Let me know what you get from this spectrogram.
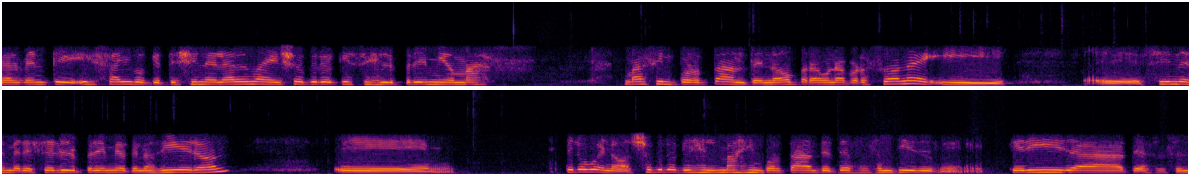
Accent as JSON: {"language": "Spanish", "town": "Uriburu", "region": "La Pampa", "country": "Argentina", "tie": "born or raised there", "said": "de parte de Uriburu, que es mi pueblo, y de acá de Anguil también."}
